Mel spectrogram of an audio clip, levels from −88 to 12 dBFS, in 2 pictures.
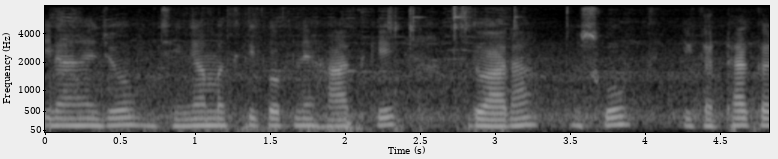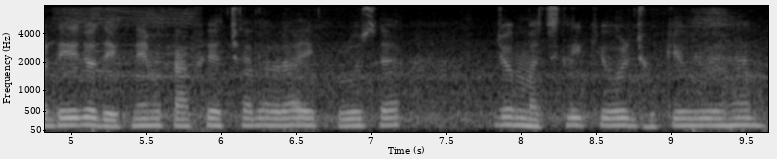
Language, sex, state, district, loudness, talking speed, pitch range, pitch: Hindi, female, Bihar, Saharsa, -32 LUFS, 200 wpm, 160-175 Hz, 165 Hz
